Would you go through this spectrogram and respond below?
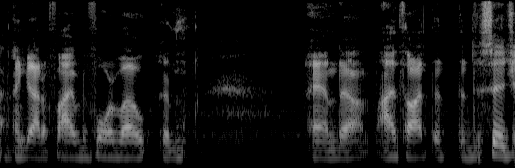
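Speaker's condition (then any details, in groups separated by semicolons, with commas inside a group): Cerebral palsy; lifelong, classic cerebral palsy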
